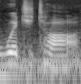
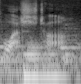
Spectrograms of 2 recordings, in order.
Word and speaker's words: Ouachita: Back in Texas, everybody pronounces it Wichita, but really, it's Ouachita.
